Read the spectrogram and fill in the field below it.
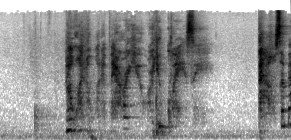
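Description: A young woman speaks agitatedly into a phone close by.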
